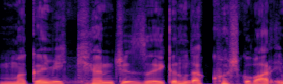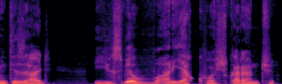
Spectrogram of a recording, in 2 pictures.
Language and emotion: Kashmiri, happy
